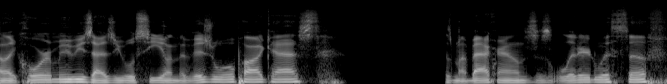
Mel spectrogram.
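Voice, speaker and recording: With an American accent and a plain, everyday voice, a man speaks at a moderate pace, fairly low in pitch and with fairly even intonation. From Pittsburgh, Pennsylvania. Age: 20s. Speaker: podcast co-host. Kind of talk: casual chat. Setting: Discord voice call.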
